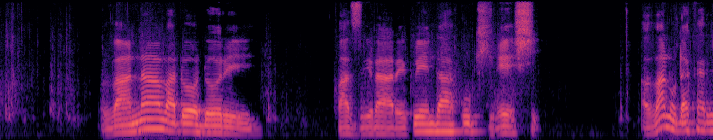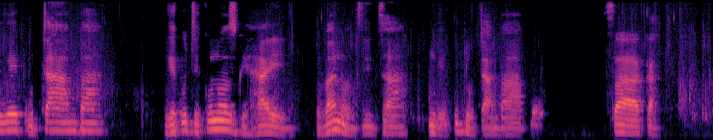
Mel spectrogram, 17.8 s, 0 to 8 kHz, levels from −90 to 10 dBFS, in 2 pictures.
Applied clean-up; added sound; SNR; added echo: neural mask model RNNoise.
